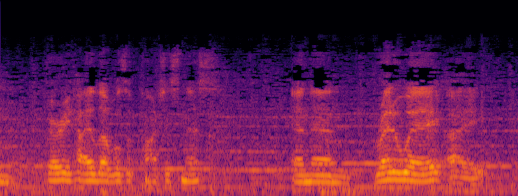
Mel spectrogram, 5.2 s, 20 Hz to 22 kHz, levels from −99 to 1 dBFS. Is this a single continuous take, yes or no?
yes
